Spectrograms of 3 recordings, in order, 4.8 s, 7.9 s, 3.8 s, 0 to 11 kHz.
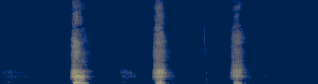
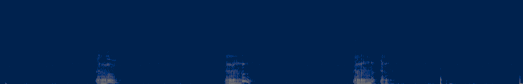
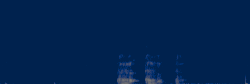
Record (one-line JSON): {"exhalation_length": "4.8 s", "exhalation_amplitude": 30967, "exhalation_signal_mean_std_ratio": 0.24, "three_cough_length": "7.9 s", "three_cough_amplitude": 2107, "three_cough_signal_mean_std_ratio": 0.34, "cough_length": "3.8 s", "cough_amplitude": 2427, "cough_signal_mean_std_ratio": 0.35, "survey_phase": "alpha (2021-03-01 to 2021-08-12)", "age": "18-44", "gender": "Female", "wearing_mask": "No", "symptom_none": true, "smoker_status": "Never smoked", "respiratory_condition_asthma": true, "respiratory_condition_other": false, "recruitment_source": "REACT", "submission_delay": "1 day", "covid_test_result": "Negative", "covid_test_method": "RT-qPCR"}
